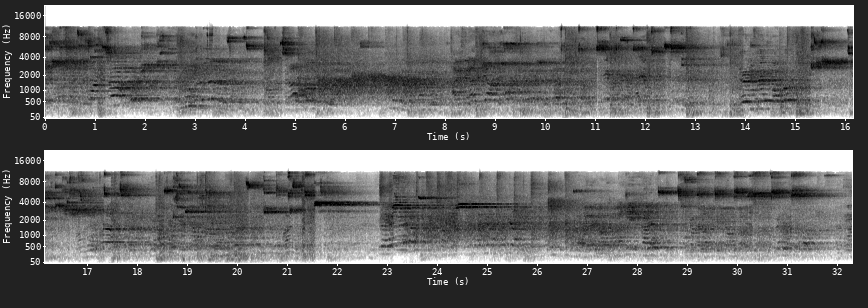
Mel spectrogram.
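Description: Sounds of a basketball game in a large gym: a ball bouncing on the wooden court, with players' voices calling out, echoing in the hall.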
